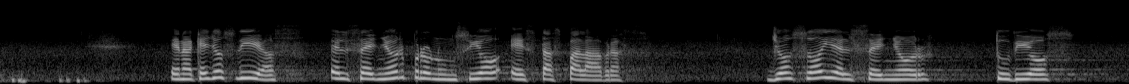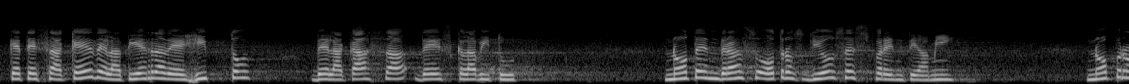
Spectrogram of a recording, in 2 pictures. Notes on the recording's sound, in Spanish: Grabada en la celebración eucarística dominical en nuestro Santuario el sábado 2 a las 6:00 P.M.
